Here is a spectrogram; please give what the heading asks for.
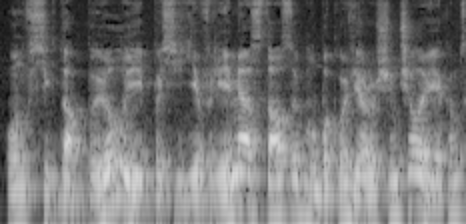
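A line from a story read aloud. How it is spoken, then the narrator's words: Plain. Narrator (Russian): сказала маркиза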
